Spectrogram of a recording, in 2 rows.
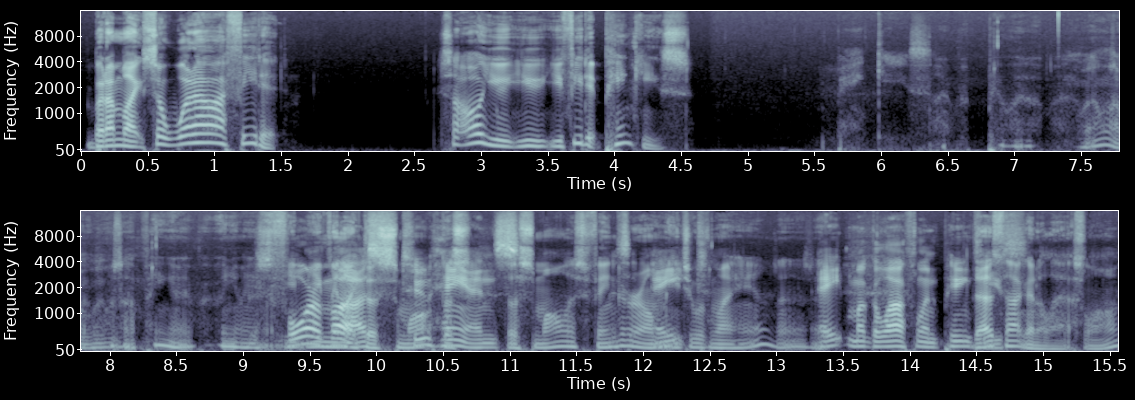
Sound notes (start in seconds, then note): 6.9 mumbles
